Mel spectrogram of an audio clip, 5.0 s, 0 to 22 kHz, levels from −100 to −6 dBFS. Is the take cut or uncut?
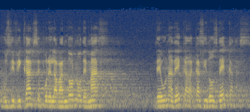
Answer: uncut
